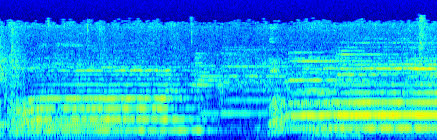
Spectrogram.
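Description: Slow hymn music of long held notes, changing pitch every second or two, with a brief quieter gap a little after two seconds in.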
